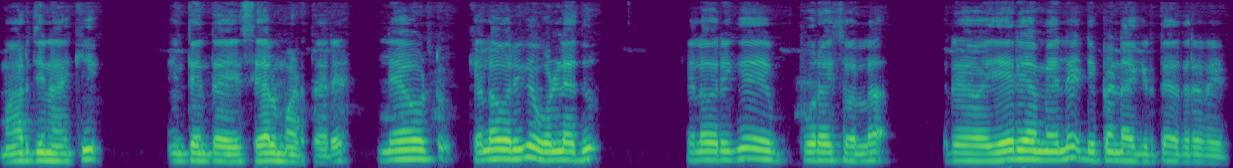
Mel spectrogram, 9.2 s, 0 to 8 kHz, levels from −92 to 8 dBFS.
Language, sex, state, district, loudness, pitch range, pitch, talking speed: Kannada, male, Karnataka, Shimoga, -16 LUFS, 135-160 Hz, 145 Hz, 125 wpm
